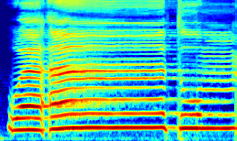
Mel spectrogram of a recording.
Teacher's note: mim sukun menghadapi huruf selain mim dan ba yaitu huruf ha cara baca mim sukunnya adalah jelas m-nya jelas tidak ditahan · dibunyikan dengan tebal tidak rileks lidahnya tegang ya suara mengisi mulut kita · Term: izhar syafawi, tafkhim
